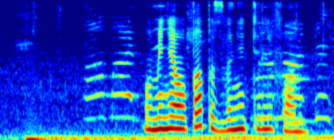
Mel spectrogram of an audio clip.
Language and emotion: Russian, neutral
